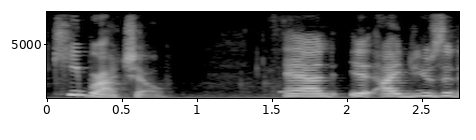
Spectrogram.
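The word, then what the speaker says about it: quebracho: it looks like it's qu bro but it's pronounced kbo and it I'd use it in a 30th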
